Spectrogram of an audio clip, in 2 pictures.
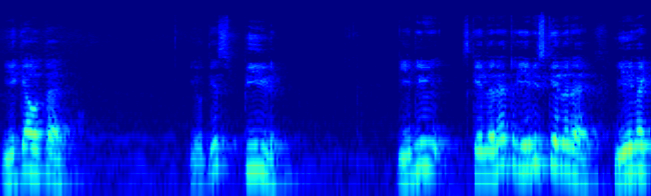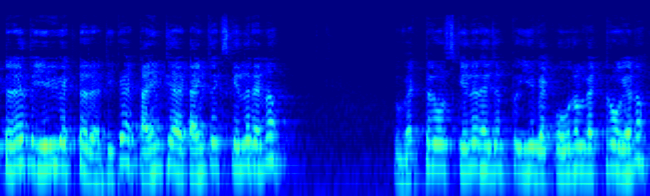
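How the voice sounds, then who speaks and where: A man's voice: high voice, fairly quick, pauses often, reverberant. A man teaching a physics lecture. He goes step by step and keeps checking in with his listeners. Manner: explains step by step, often checks in with "है ना". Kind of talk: classroom lecture mixing Hindi and English.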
